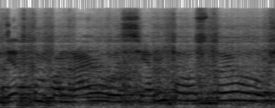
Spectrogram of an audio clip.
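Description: Speech: a voice talking without pause, its words not picked up by the transcript.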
